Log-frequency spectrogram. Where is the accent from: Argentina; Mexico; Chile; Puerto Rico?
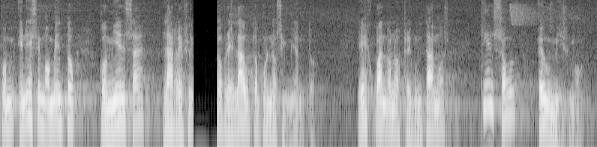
Argentina; En mi país, en Argentina, hay una ciudad frontera a la ciudad de Buenos Aires, una ciudad industrial muy importante que tiene de nombre Avellaneda. Y yo mismo moré en esa ciudad. Es una ciudad fabril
